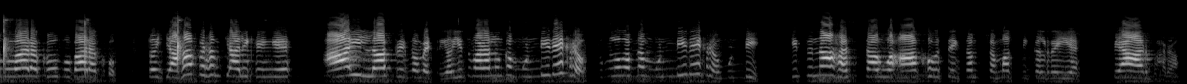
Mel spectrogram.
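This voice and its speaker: Poor audio with slight background noise captures an extremely high-pitched, pushed and bright female voice. She's a young woman from Uttar Pradesh, India, with a local Hindi accent, running a chatty, teasing online maths class in a Hindi-English mix.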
